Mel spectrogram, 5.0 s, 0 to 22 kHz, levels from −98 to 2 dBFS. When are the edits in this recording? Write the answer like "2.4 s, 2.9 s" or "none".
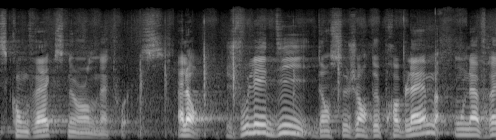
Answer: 1.7 s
